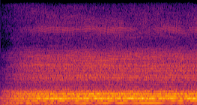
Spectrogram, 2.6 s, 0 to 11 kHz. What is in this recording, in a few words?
KIDS CHOIR, Gospel; Spectrasonics; Vocal Planet Vol.1 Gospel; akai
